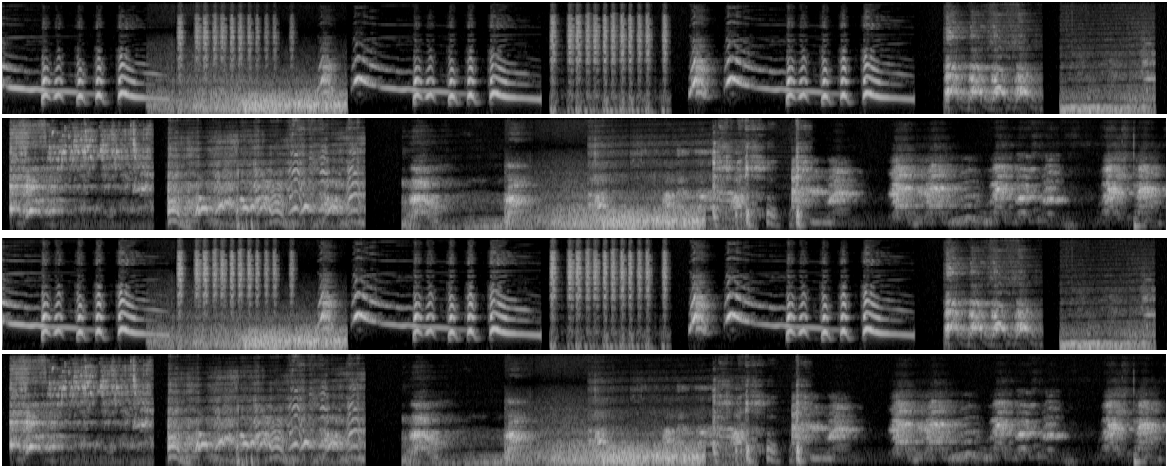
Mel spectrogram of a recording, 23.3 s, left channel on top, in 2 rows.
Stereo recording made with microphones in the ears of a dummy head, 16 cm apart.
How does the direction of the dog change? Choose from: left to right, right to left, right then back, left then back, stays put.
right to left.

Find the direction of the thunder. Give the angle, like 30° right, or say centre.
10° left.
